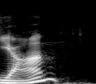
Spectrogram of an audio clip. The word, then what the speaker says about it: Jan: it's j i mean it's not Jan it's Yan Yan I hope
